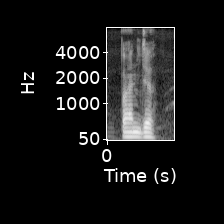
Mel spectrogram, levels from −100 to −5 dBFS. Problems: continuous background conversations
